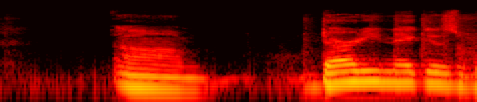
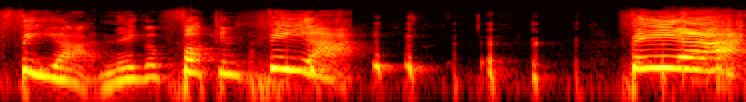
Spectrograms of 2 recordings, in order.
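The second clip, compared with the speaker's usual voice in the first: all-out yell, very high, very loud and shrill; 12 semitones higher, 13 dB louder than usual. During a group debate about music, one speaker breaks in; screaming. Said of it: "Stop screaming!".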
